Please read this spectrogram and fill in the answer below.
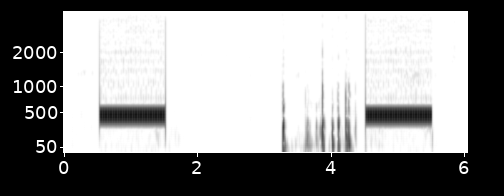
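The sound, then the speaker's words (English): A telephone ringback tone while an office call is transferred: two steady, one-second electronic rings separated by a pause. A quick cluster of clicks and taps falls between them. “Transferring call. Please hold.”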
